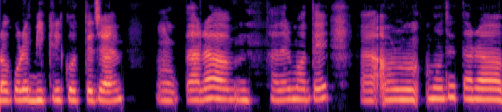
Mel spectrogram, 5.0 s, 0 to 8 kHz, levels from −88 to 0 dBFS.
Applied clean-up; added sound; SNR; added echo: none; none; none; none.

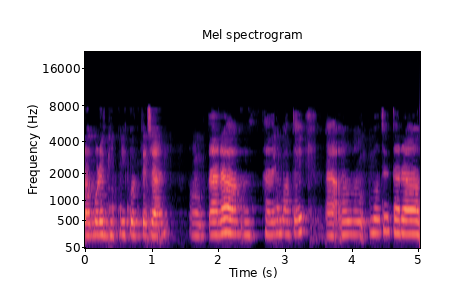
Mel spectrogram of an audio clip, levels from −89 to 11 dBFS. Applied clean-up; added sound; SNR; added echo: neural mask model DeepFilterNet 3.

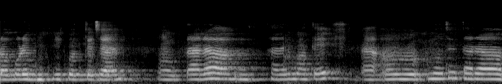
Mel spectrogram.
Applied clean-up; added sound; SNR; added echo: neural separator model SepFormer DNS4.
